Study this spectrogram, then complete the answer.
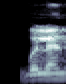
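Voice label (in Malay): "belantara", Malay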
